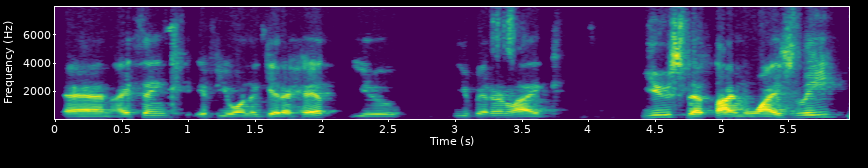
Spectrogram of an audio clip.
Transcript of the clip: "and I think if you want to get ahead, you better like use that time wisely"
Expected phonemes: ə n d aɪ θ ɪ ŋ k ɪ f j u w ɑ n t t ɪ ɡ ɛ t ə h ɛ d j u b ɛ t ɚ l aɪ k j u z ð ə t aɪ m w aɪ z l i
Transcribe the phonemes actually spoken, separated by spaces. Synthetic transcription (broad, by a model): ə n aɪ θ ɪ ŋ k ɪ f j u w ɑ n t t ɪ ɡ ɛ t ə h ɛ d j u b ɛ t ɚ l aɪ k j u z ð ə t aɪ m w aɪ z l i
